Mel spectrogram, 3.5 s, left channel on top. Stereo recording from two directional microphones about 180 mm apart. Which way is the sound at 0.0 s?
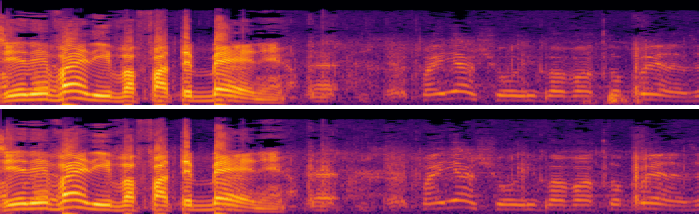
5° left (ahead or behind).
